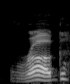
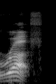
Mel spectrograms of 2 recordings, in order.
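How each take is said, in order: First: The word ends with a hard g sound. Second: The word ends in an f sound. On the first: The speaker calls it wrong. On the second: The speaker calls it right.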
